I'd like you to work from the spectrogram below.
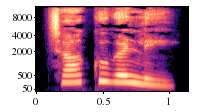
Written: ಚಕ್ಕೆಗಲ್ಲು

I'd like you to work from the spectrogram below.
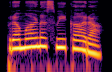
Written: ಪ್ರಮಾಣಸ್ವೀಕಾರ

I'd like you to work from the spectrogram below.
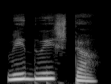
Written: ವಿದ್ವಿಷ್ಟ

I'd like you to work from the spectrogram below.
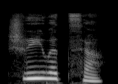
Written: ಶ್ರೀವತ್ಸ

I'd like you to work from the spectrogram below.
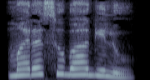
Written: ಮರಸುಬಾಗಿಲು

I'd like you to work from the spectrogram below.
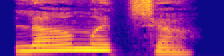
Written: ಲಾಮಚ

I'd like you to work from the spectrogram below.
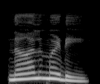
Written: ನಾಲ್ಮಡಿ

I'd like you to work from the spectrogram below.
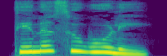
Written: ತಿನಸುಗೂಳಿ

